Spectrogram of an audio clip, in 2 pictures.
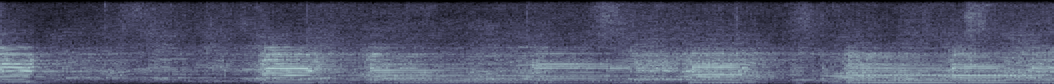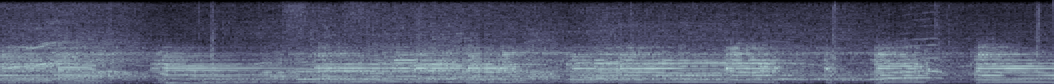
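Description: Live rock band playing an instrumental passage: electric guitar over drums and bass, with sustained and bending guitar notes, heard loud through the concert PA.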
